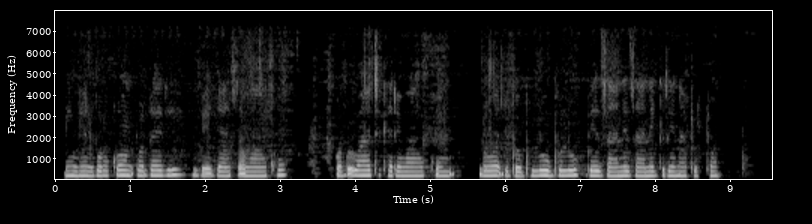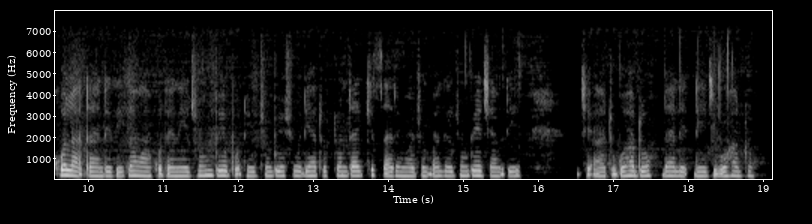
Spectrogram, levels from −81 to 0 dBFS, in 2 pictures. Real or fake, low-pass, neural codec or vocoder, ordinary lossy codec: real; 7.2 kHz; none; Opus, 64 kbps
